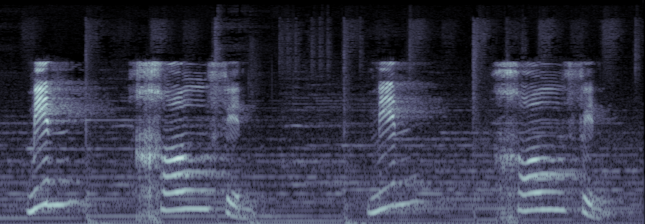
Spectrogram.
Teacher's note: di sini ada nun, kemudian bertemu dengan huruf kha, maka nunnya dibaca dengan jelas.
